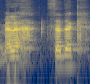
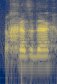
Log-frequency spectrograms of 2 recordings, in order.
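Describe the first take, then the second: First: The name is said as two words, Melech Tzedek. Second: The name is said as one word, Melchizedek. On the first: The speaker calls it right. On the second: The speaker calls it wrong.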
